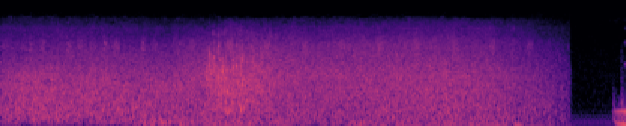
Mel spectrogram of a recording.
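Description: Surf on a beach: waves washing in as a steady rush, one swelling about a second and a half in, then fading out just before the end.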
